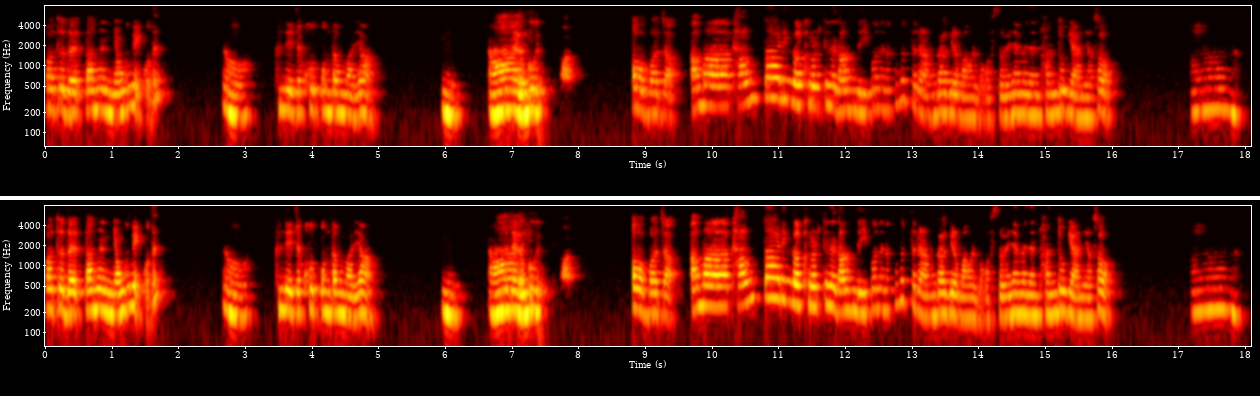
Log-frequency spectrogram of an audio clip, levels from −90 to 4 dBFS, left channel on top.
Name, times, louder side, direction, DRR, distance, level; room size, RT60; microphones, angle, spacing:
voice 1, 0.0-1.7 3.4-4.9 6.8-7.3 8.8-16.0, right 5 dB, 85° right, 9 dB, 0.4 m, -28 dB
voice 2, 2.7-3.0 5.9-6.2 6.6-7.4 7.7-7.9 17.2-17.9, left 1 dB, 35° left, -1 dB, 0.7 m, -24 dB
2.3 x 2.1 x 2.7 m, 0.33 s
head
